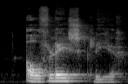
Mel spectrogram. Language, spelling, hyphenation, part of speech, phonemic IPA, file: Dutch, alvleesklier, al‧vlees‧klier, noun, /ˈɑl.vleːsˌkliːr/, Nl-alvleesklier.ogg
- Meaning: pancreas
